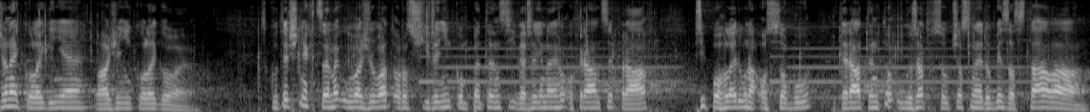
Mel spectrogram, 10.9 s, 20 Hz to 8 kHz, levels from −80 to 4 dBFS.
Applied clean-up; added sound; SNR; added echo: none; Wind instrument, woodwind instrument + Rattle; 17 dB; none.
